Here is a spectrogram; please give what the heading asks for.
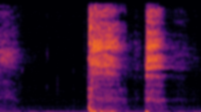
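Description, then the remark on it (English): A voice imitates the cough of the sick Lazarus: two loud, harsh coughs, the second following about a second after the first, with quiet before and between them. “But Lazarus is in the room sick. He's coughing.”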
